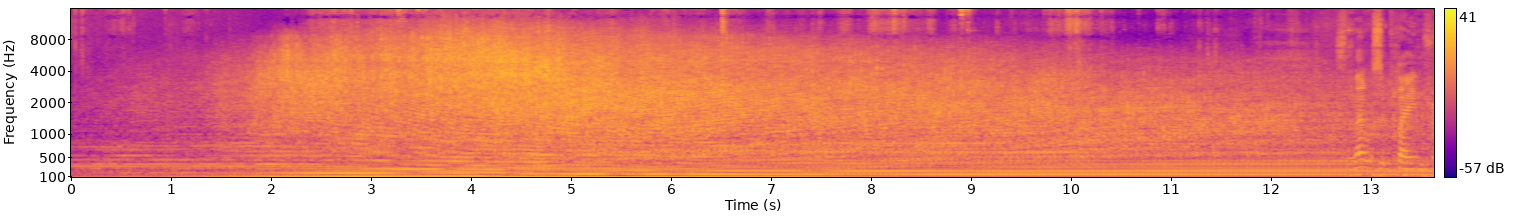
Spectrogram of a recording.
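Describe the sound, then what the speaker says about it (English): A propeller plane from Perranporth airfield passes overhead near Cligga Head: a broad engine drone swells over a few seconds, peaks loudly, then slowly fades into a steady distant hum. "That was a plane from Perranporth airfield."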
